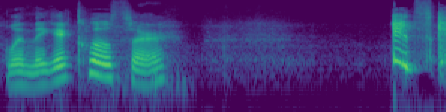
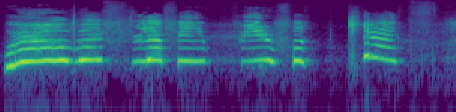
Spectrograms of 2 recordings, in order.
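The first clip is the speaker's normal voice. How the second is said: high, screechy cat-lady wail; screaming old lady; 6 dB louder than usual. Acted. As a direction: shriek in search of lost pets. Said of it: "She starts screaming".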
